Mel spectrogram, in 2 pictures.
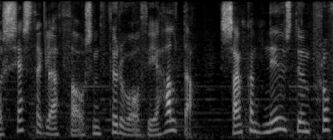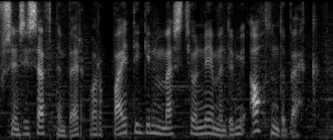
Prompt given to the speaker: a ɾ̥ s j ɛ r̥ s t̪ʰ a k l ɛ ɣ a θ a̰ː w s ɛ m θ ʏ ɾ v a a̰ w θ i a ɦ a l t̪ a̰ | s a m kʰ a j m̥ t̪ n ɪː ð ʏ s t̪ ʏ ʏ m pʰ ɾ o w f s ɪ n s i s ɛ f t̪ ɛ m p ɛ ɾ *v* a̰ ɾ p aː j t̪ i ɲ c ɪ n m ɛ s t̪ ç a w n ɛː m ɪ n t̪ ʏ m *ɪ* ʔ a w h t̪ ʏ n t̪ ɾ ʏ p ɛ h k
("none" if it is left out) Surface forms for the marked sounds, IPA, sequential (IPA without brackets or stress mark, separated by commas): v, i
